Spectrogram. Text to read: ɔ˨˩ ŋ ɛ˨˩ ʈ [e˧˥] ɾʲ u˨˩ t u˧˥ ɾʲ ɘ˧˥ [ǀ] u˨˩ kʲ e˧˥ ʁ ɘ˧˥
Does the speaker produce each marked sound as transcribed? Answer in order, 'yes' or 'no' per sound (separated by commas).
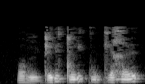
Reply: yes, no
